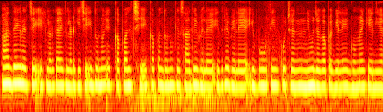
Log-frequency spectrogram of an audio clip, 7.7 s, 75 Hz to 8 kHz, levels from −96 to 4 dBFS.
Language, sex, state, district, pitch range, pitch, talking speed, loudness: Maithili, female, Bihar, Purnia, 215-225 Hz, 220 Hz, 250 wpm, -14 LUFS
